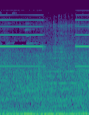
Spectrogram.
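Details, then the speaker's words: Prestige induction cooktop IGBT tested with a multimeter on continuity range: high continuity beep across all three pins shows the transistor dead shorted, which blows the fuse. "देखिए ये क्या आ रहा है? तीनों pin क्या है? बिल्कुल short short दिखा रहा है।"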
